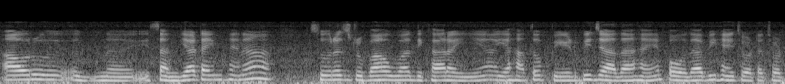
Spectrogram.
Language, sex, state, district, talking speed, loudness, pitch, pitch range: Hindi, female, Haryana, Charkhi Dadri, 185 wpm, -16 LUFS, 195 Hz, 185-215 Hz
